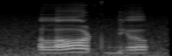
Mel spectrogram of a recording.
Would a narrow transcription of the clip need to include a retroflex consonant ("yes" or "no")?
yes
